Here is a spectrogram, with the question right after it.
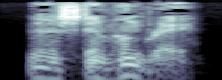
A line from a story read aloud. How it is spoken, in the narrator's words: Wolf replied grimly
